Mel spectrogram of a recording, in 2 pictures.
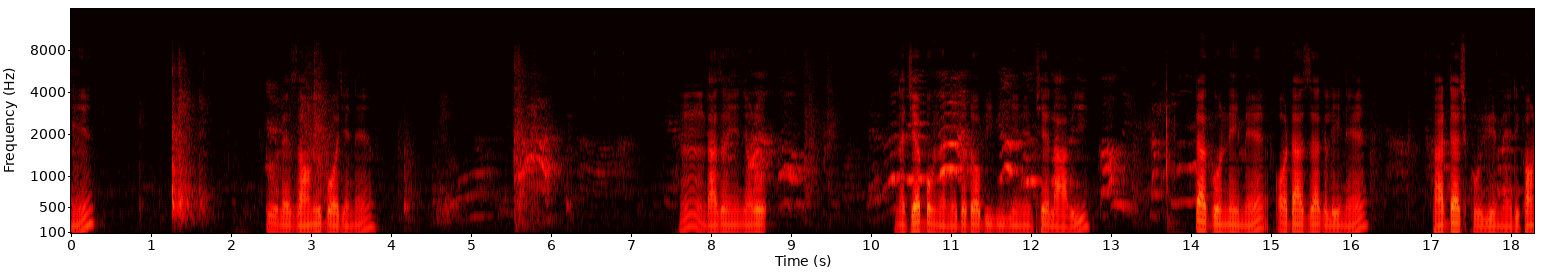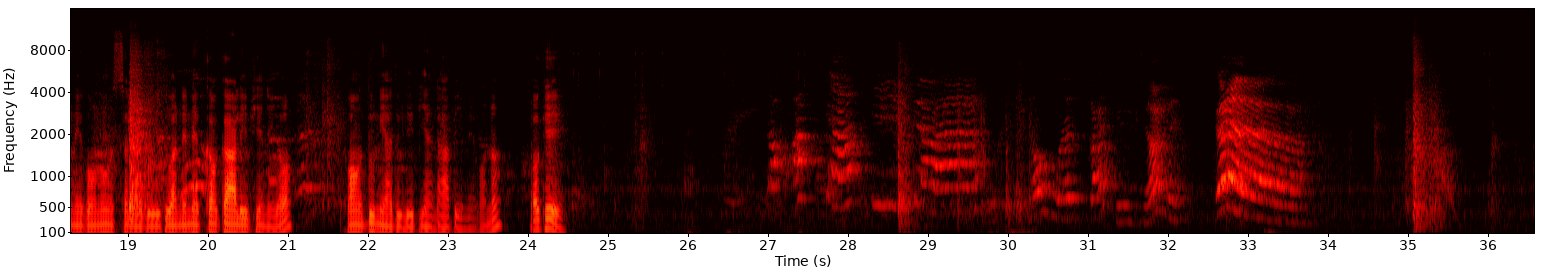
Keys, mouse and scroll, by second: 2.9 ctrl+r, 6.6-7.6 drag, 7.6-8.3 scroll down 5, 8.3 click, 8.7-11.1 middle drag, 11.9-13.7 scroll up 1, 13.7 Tab, 14.1 scroll up 1, 15.1 alt+z, 17.0 click, 17.9 click, 19.9 g, 23.4-24.6 scroll down 1, 24.6 click, 25.4 click, 26.1 scroll down 3, 26.5 click, 27.2 scroll down 1, 27.5 click, 27.7-28.7 scroll up 1, 28.7 Tab, 30.1 r, 33.3 g, 36.0 click.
